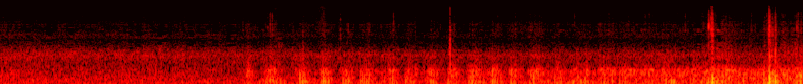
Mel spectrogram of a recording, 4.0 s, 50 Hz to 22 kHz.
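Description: Landing-gear wheels of an E-flite Viper 90mm EDF model jet touching down on an asphalt runway about a second in and rolling out with an uneven rattle that grows louder, with two sharp knocks near the end. The ducted fan is off for a dead-stick landing, so before touchdown only a steady airflow hiss is heard.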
